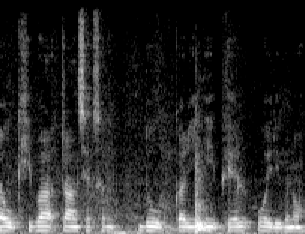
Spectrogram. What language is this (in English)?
Manipuri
